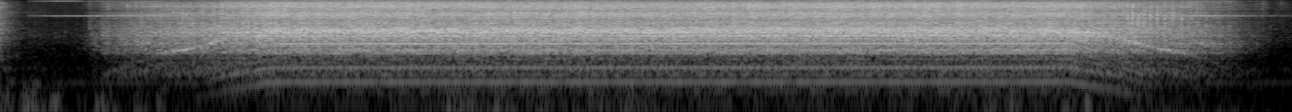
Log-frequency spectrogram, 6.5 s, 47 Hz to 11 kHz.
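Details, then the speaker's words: 1/14 SBB280 RC snowblower impeller motor after fitting a belt drive to cut speed and raise torque: spins up to a steady hum with a mild whine, winds down; quieter than the old direct drive. "for those of you who didn't like the whiny sound on the old one uh this is probably a lot better you can hear the sound"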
